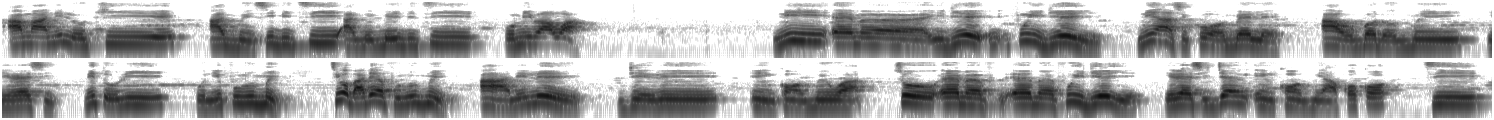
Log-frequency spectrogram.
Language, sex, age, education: Yoruba, male, 30-45, tertiary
